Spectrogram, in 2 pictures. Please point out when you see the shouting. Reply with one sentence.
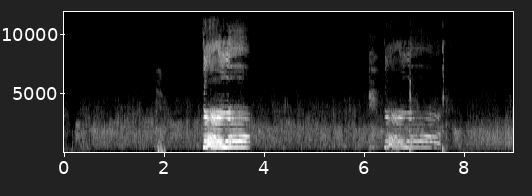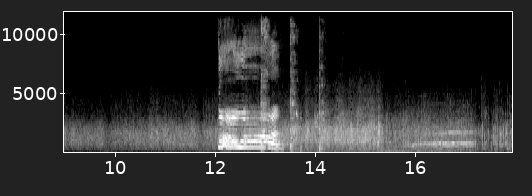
You can hear the shouting from 2.8 to 3.8 s, from 6.4 to 7.5 s and from 12.1 to 13.4 s.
